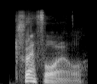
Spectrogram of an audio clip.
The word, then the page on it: trefoil: British English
